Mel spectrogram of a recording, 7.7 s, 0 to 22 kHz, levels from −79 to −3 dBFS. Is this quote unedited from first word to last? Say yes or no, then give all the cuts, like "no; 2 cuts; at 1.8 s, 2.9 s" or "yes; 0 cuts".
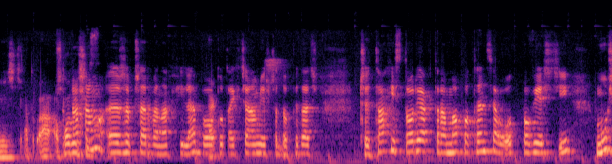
yes; 0 cuts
